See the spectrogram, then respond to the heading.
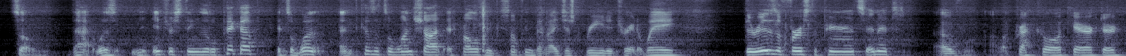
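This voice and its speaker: A man chatting casually about his comic book haul, his voice going hoarse and rough, clearing his throat often and correcting himself as he rambles. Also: medium pitch, a little hiss or hum, rough recording. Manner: rambling, self-correcting, chuckling. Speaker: comic book collector vlogger.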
